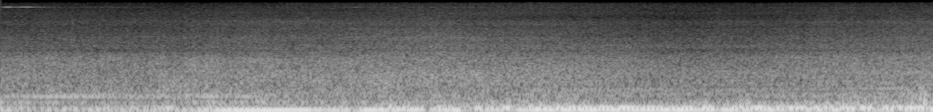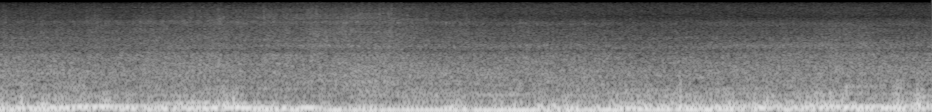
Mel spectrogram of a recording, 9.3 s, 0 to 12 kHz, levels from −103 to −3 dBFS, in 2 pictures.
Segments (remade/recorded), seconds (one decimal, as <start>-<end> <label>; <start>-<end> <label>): 0.0-1.7 recorded; 1.7-2.5 remade; 2.5-5.2 recorded; 5.2-6.1 remade; 6.1-9.3 recorded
